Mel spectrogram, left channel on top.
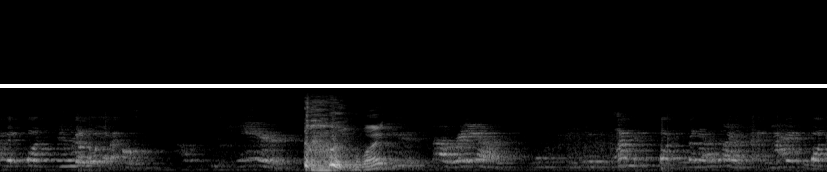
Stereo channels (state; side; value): silent; left; digital silence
